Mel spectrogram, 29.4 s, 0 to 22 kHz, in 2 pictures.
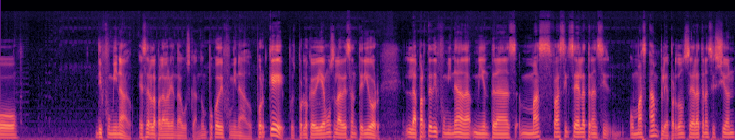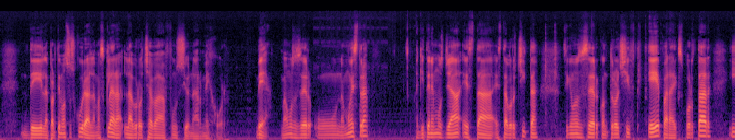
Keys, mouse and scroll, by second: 0.5-3.4 drag, 25.8 ctrl+shift+e, 28.5 click.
